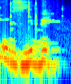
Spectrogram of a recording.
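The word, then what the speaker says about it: exhibit: ऐसे ही एग्जिबिट है ना, बहुत सारे लोग एग्जिबिट हिबिट बोलते हैं, नहीं, यहाँ एच की ध्वनि नहीं आएगी बाबा, क्योंकि एच की ध्वनि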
